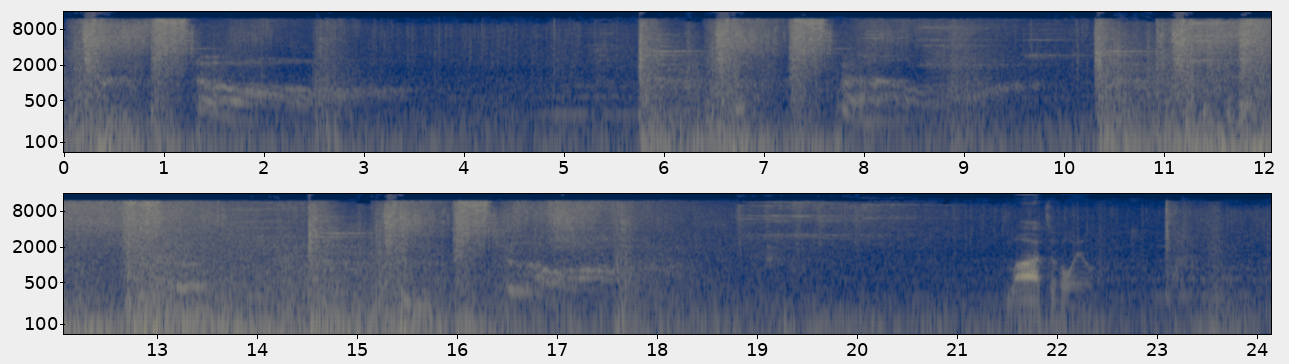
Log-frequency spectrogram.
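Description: Fires crackle and roar.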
